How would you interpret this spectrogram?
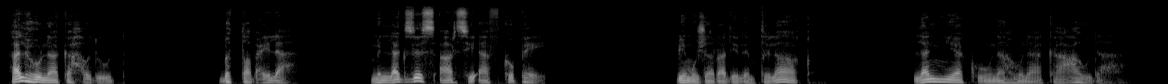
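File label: arabic syrian male commercial; voice demos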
